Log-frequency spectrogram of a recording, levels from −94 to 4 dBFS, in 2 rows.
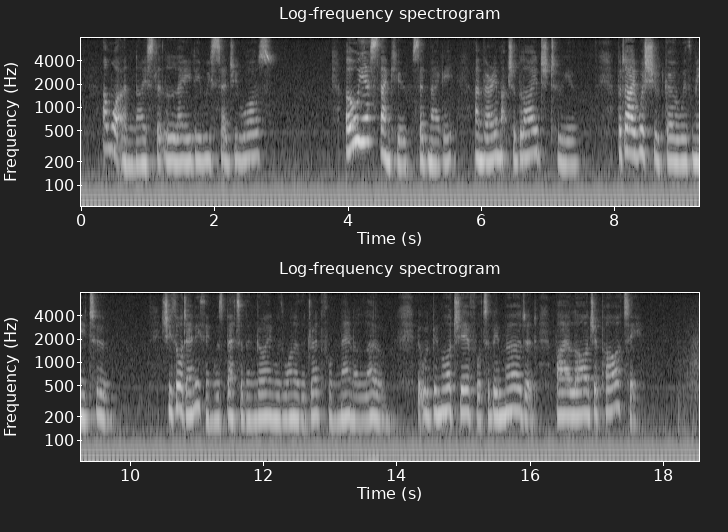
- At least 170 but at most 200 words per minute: Yes, average, 180 wpm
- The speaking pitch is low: No, high, 205 Hz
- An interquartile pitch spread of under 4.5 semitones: Yes, average, 2.8 semitones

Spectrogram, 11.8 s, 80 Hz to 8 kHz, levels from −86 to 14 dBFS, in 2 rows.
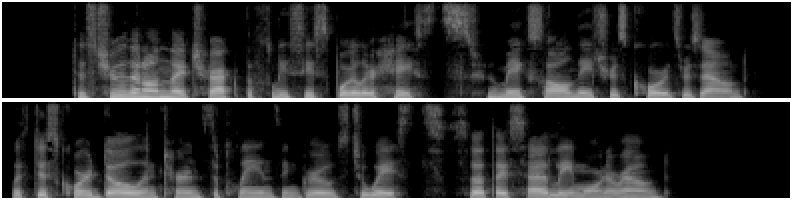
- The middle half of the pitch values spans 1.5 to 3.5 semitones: Yes, narrow, 2.6 semitones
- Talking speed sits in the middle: Yes, average, 165 wpm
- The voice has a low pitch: No, high, 200 Hz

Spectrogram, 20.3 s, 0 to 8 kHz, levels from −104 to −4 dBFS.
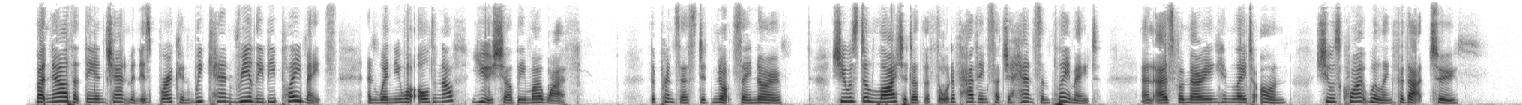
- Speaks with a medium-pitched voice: No, high, 235 Hz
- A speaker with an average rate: Yes, average, 165 wpm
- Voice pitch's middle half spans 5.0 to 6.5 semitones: No, average, 4.3 semitones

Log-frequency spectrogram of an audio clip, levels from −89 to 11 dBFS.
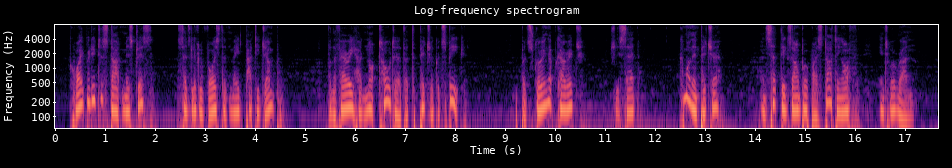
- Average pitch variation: Yes, average, 3.9 semitones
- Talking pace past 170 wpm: No, average, 155 wpm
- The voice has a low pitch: Yes, low, 130 Hz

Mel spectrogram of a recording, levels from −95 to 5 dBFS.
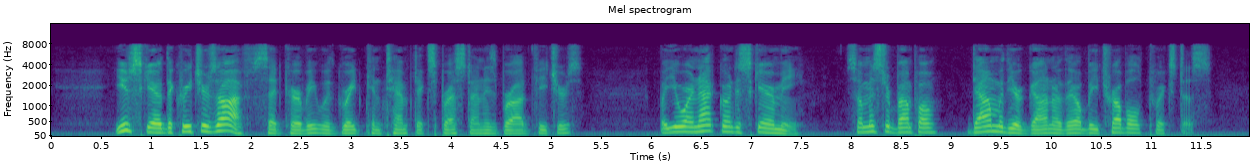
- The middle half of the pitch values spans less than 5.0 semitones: No, wide, 5.5 semitones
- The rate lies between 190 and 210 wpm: No, average, 180 wpm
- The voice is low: Yes, low, 125 Hz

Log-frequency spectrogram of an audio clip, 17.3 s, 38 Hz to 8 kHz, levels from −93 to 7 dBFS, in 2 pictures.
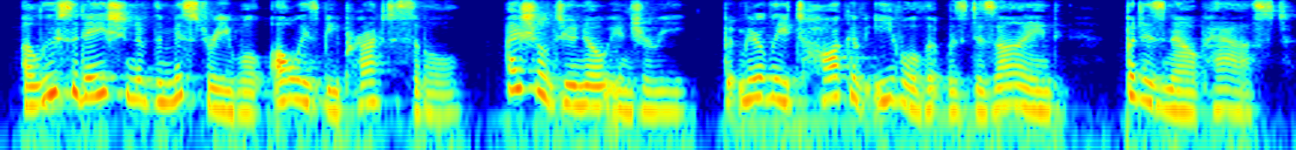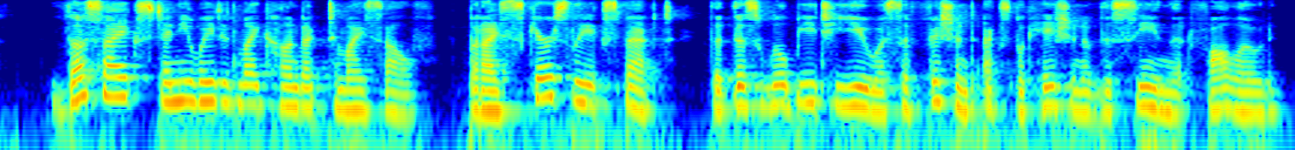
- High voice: No, medium, 180 Hz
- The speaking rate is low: No, average, 175 wpm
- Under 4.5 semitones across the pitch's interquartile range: No, wide, 5.6 semitones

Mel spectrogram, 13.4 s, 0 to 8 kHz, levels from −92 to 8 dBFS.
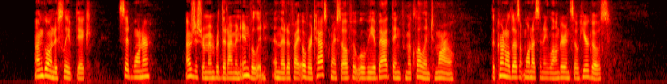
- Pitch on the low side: No, medium, 155 Hz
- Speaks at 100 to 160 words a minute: No, average, 185 wpm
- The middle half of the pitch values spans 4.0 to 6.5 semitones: No, average, 2.9 semitones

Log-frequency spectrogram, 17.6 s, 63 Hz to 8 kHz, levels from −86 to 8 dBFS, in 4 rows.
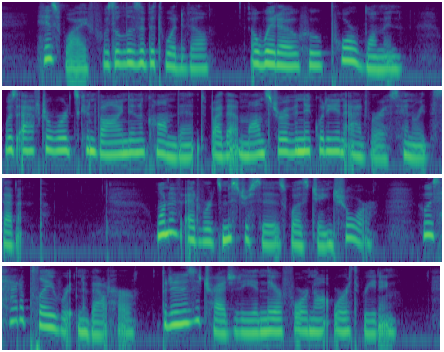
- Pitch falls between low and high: No, high, 205 Hz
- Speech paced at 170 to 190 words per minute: Yes, average, 175 wpm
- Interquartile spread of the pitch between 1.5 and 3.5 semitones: No, average, 5.1 semitones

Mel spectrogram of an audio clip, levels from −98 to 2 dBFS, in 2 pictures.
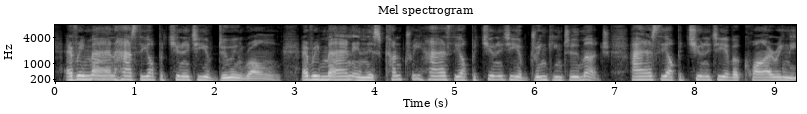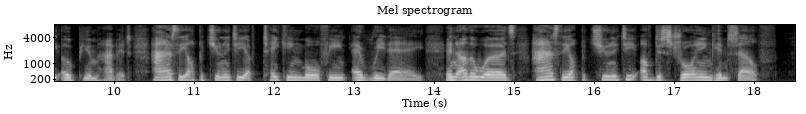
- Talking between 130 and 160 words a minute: Yes, average, 145 wpm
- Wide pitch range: No, average, 3.5 semitones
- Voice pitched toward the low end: No, medium, 150 Hz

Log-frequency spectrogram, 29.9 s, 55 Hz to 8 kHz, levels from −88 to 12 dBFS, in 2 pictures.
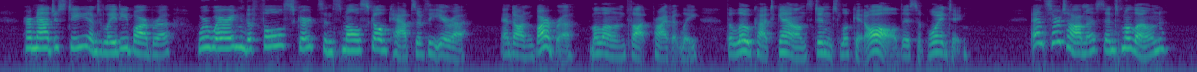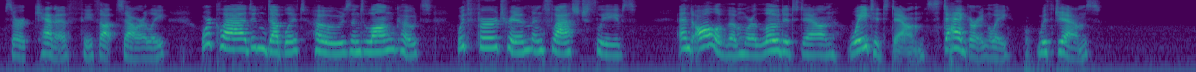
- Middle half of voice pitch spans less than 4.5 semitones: No, wide, 5.6 semitones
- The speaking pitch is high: Yes, high, 245 Hz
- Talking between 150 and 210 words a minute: No, slow, 135 wpm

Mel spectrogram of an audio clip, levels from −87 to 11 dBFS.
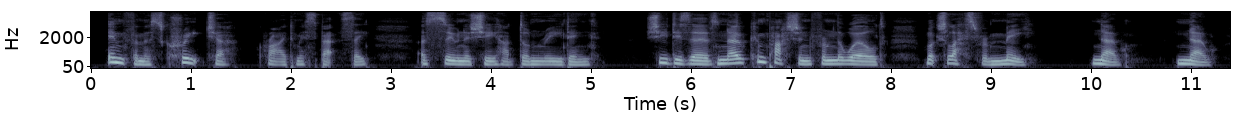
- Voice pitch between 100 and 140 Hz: Yes, low, 135 Hz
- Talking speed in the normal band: No, slow, 130 wpm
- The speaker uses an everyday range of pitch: Yes, average, 3.5 semitones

